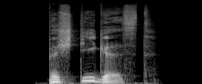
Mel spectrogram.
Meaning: second-person singular subjunctive II of besteigen
- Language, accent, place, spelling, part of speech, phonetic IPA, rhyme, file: German, Germany, Berlin, bestiegest, verb, [bəˈʃtiːɡəst], -iːɡəst, De-bestiegest.ogg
